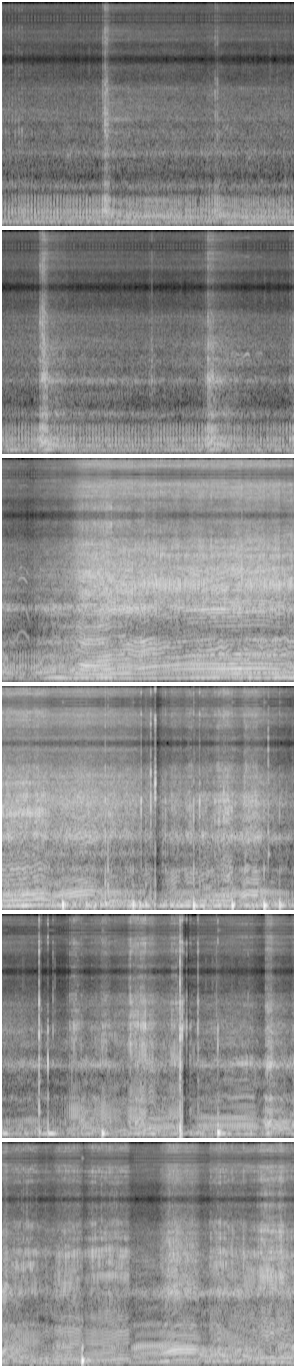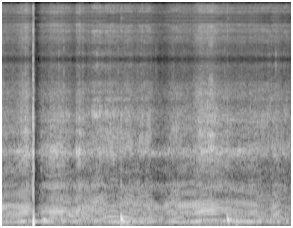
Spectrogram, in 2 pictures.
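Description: Dirt bike engine running steadily at the start, then revving hard about ten seconds in as the bike takes off, its pitch climbing. After that the engine revs up and down along a tight dirt trail, with frequent sharp knocks and clatter, heard from a helmet-mounted camera.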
